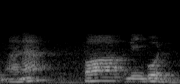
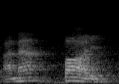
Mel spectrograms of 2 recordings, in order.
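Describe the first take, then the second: First: The last word ends with an -un sound. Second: The last word ends on a bare consonant. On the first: The speaker calls it right. "harakat akhirnya dhamma" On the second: The speaker calls it wrong. "kita jazam kata-kata talib"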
